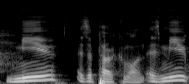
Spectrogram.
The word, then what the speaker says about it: Mew: Why isn't Mew called Moo? That's what I want to know. Because that's not how you say it.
